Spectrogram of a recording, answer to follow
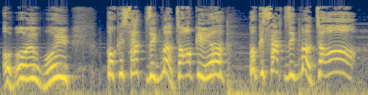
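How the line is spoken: Startled screaming. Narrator (Vietnamese): chúng nó giật mình, gào thét

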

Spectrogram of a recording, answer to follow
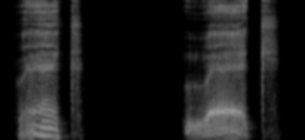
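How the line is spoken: Slurred, barely articulate. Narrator (German): lallte es unartikuliert und doch verständlich von der fahlen Lippe

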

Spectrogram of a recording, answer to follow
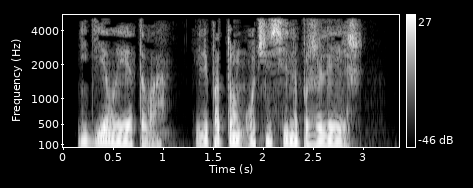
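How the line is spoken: Calm, indifferent. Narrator (Russian): произнес Форд тем же спокойным, равнодушным голосом

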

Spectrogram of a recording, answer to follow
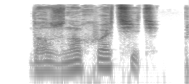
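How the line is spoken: Young man whispering to himself. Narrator (Russian): прошептал сам себе юноша

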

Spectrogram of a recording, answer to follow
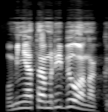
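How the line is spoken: Shout. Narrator (Russian): крикнула Лариса

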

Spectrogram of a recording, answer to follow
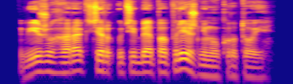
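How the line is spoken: Mumbled. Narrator (Russian): пробормотал Роско

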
